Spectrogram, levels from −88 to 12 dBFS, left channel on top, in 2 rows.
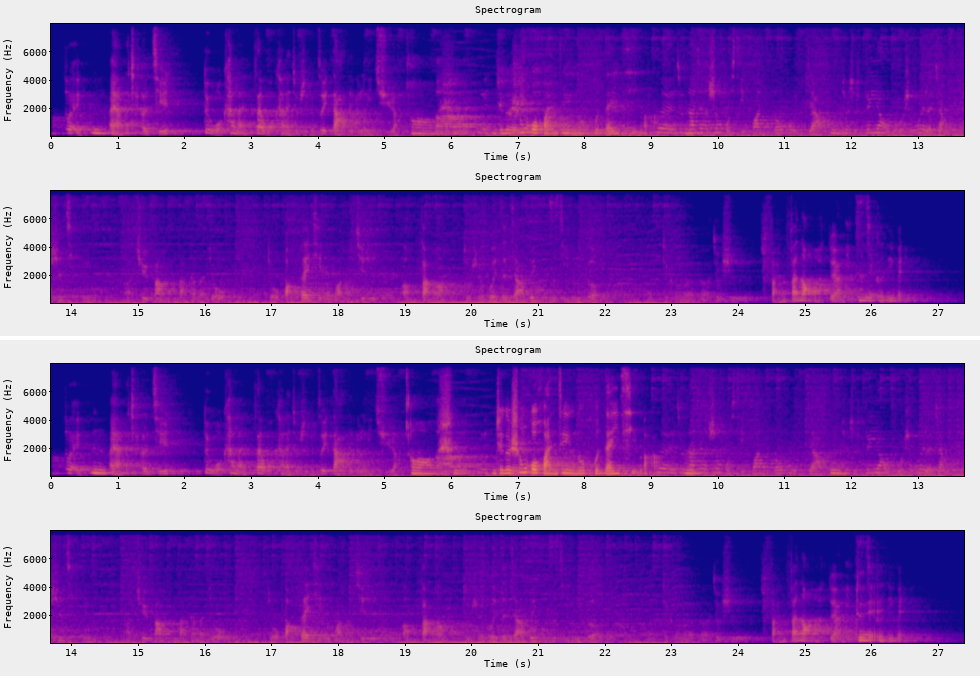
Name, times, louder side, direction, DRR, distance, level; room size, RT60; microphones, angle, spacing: voice 1, 0.9-1.8 2.3-5.4 5.7-6.6 6.8-7.8 9.0-16.3 16.9-19.6 19.9-21.9 22.6-26.4, left 1 dB, 10° left, 2 dB, 0.8 m, -39 dB
sound 1, 3.2-16.0, equal, 30° left, 2.1 m, -53 dB
sound 2, 5.0-23.1, equal, 40° right, 2.9 m, -45 dB
voice 2, 5.4-6.3 6.6-9.1 9.5-9.7 11.7-11.9 25.8-26.2, right 5 dB, 70° right, 11 dB, 0.4 m, -29 dB
15.5 x 11.5 x 2.9 m, 2.5 s
head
